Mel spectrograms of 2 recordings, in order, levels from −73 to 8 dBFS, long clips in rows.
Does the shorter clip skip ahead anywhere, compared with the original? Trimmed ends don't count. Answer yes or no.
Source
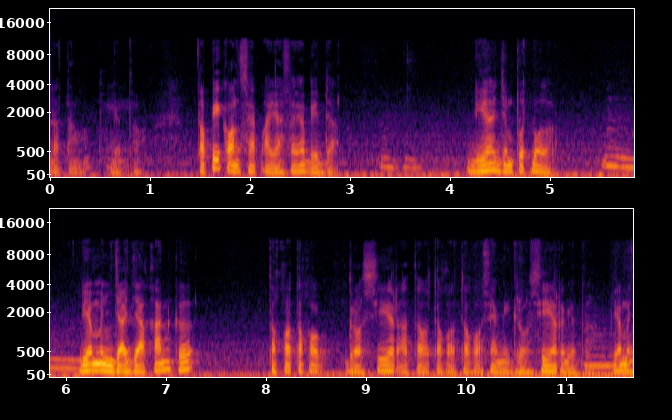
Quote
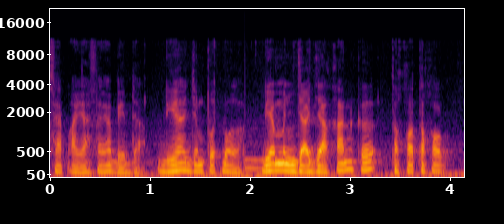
yes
